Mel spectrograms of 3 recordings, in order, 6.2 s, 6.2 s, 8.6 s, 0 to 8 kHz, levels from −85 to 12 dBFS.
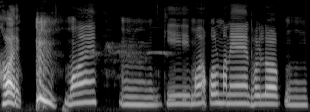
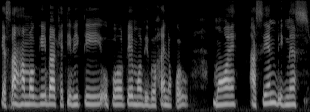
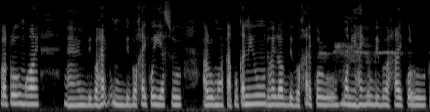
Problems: background sounds at intervals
